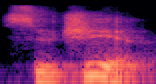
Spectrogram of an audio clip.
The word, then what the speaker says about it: Tsuchiya: a hard one yes it's not a silent you know if you say a tsunami tsunami spelled with a t so this is the same character i think um but tsuchiya not tsunami suchi i i was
